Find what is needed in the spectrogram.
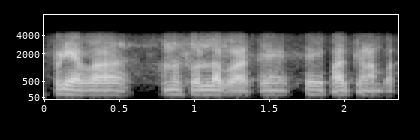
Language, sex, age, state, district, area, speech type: Tamil, male, 18-30, Tamil Nadu, Ariyalur, rural, conversation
